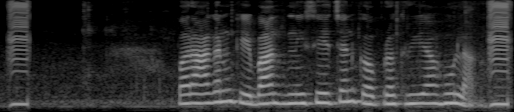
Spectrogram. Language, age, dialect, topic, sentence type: Bhojpuri, 31-35, Western, agriculture, statement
